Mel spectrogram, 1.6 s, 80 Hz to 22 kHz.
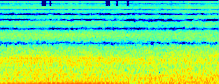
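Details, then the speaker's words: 1989 Chevrolet Thomas bus with 8-2 Detroit diesel, driving a short lap at low speed with the window open: a low, even diesel rumble with no knocks or rattles, the engine purring and running normally. "Yeah, I just made it. Just barely did. You listen to that 8-2 Detroit."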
